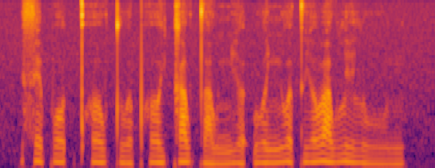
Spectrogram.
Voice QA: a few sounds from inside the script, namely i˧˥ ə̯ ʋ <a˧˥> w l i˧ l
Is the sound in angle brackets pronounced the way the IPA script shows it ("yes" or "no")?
yes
